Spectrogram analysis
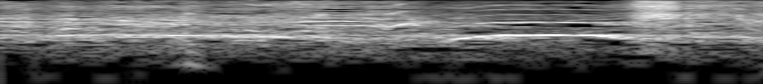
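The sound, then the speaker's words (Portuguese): A large crowd boos in a sustained, loud roar of many voices, with a steady drone throughout and a swell of intensity toward the end. “Receba essa vaia para a glória dos céus.”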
